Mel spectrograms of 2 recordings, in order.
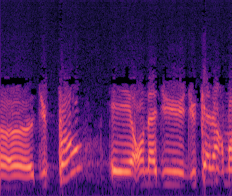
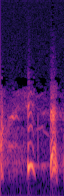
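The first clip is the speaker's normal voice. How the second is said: high giggle; 3 dB quieter than usual. Real, not acted. Bursts out at the joke.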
